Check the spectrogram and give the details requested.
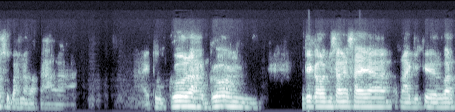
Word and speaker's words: Gol A Gong: Ditulisnya Golagong. Dibacanya Golagong. Apa itu? Kata bapak, gol. Kata emak, gong.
